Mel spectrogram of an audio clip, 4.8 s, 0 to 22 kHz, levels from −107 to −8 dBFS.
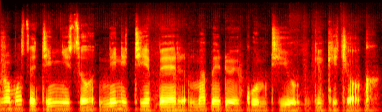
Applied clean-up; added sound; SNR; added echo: neural mask model RNNoise.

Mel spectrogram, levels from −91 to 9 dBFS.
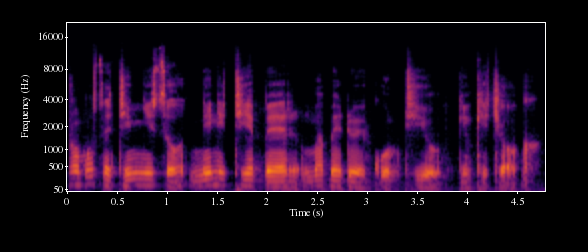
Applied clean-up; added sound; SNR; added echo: neural mask model DeepFilterNet 3.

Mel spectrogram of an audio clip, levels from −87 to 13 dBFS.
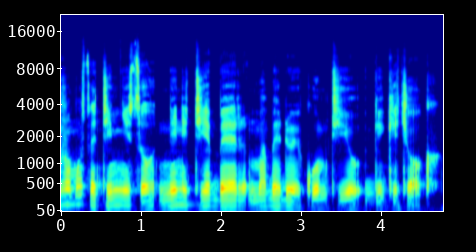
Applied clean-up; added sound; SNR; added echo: none; none; none; none.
